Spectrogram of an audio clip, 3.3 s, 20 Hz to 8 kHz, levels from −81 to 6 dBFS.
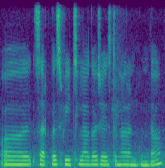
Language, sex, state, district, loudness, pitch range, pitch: Telugu, female, Andhra Pradesh, Krishna, -15 LUFS, 190-205 Hz, 200 Hz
